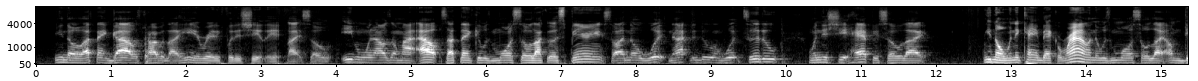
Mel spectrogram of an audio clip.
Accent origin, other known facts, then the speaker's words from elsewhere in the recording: Atlanta, Georgia, United States; also born or lived in South Carolina; I'm from Atlanta. I went to school in South Carolina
